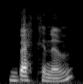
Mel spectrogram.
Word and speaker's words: Beckenham: Then we have the ones written like ham but sounds like um for example Beckenham Clappam Fulham Tottenham Cot Road.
